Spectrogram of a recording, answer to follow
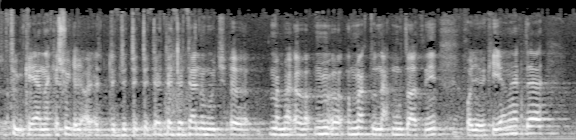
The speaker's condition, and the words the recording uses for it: Stuttering. A most 22 éves fiú csak pár éve vette észre, hogy ha énekel, akkor nem dadog, így jelentkezett az egyik tehetségkutató műsorba.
